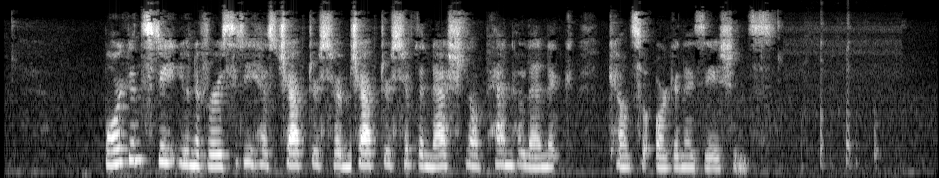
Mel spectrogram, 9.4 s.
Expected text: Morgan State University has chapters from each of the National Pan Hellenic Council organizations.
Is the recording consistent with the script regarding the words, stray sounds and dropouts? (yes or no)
no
